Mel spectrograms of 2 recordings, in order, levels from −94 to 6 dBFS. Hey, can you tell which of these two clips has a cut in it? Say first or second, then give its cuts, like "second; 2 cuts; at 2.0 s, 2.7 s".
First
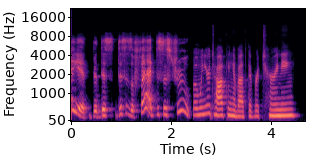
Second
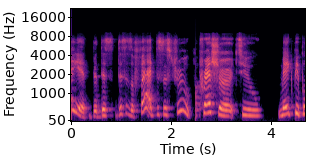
second; 1 cut; at 2.5 s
